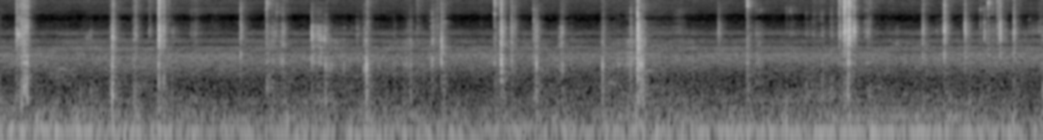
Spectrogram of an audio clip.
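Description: Irregular sharp clicks and snaps of metal pliers gripping a small circuit board and twisting IC chips and components off it, a few snaps louder than the rest, over a low steady rumble.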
